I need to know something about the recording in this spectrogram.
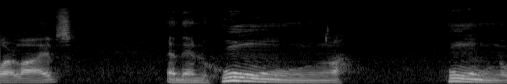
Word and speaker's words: Hung: Hung, like Hoong.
